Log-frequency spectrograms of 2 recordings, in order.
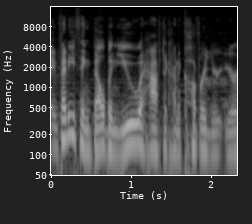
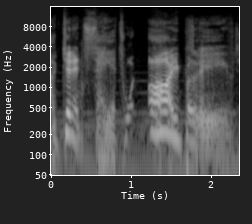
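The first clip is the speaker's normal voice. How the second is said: groaning in pain; 4 semitones higher, 6 dB louder than usual. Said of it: "as he just, like, groans".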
